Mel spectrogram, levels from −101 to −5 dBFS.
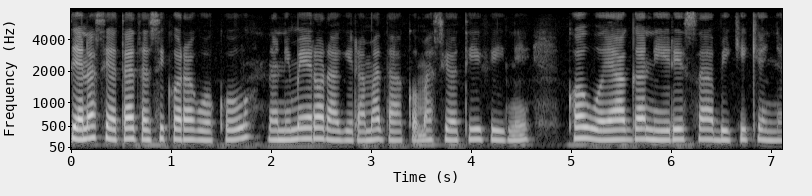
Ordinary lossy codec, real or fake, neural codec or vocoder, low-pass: none; real; none; 7.2 kHz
